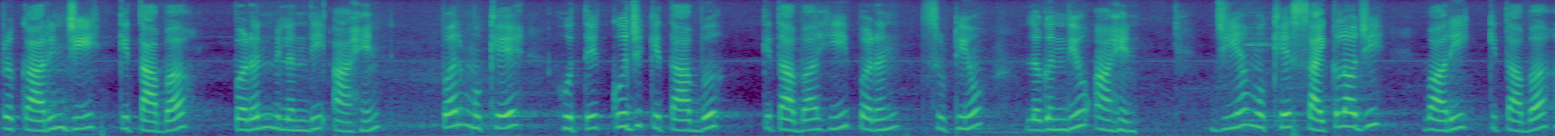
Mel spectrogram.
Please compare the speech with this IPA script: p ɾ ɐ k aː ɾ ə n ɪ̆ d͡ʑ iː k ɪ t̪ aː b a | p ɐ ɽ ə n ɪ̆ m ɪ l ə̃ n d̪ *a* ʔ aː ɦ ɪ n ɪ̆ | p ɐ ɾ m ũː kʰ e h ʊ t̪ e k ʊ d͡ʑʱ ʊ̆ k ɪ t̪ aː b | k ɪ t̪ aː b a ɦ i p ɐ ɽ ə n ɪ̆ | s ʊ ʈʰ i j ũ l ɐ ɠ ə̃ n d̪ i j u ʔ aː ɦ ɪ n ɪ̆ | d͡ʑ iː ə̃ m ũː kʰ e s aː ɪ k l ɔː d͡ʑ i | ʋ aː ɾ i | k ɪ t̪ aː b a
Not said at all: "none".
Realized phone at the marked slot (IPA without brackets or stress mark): i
